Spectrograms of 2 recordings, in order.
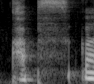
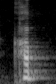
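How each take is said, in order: First: Both final consonants are pronounced, adding an extra sound. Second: Only the first final consonant 'p' is pronounced. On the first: The speaker calls it wrong. "값가 아니라" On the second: The speaker calls it right. "그냥 값 이러고 계시죠"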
